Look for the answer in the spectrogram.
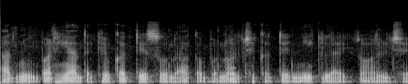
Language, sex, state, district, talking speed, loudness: Maithili, male, Bihar, Supaul, 190 wpm, -19 LUFS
